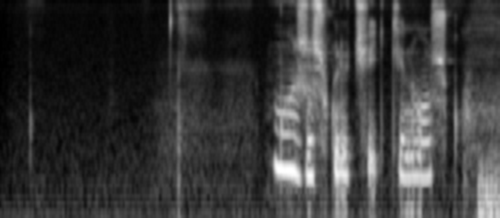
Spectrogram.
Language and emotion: Russian, sad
